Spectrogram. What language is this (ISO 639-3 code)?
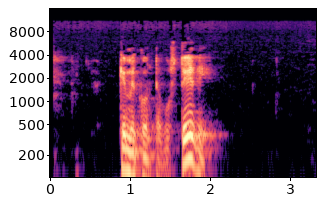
glg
